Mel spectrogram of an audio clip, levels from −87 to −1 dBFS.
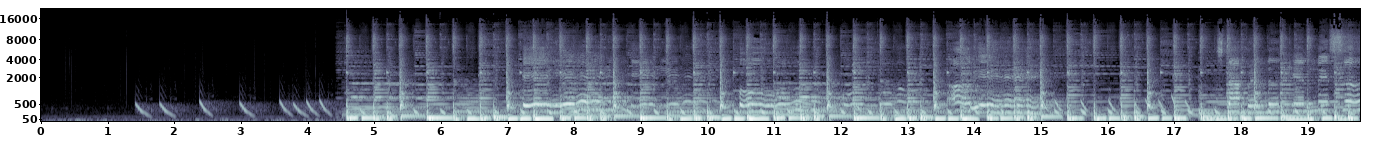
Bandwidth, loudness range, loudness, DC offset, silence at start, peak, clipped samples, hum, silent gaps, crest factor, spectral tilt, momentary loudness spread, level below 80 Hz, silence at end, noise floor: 14 kHz; 6 LU; -17 LUFS; under 0.1%; 1.4 s; 0 dBFS; under 0.1%; none; none; 16 dB; -6 dB/octave; 21 LU; -20 dBFS; 0 s; -54 dBFS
